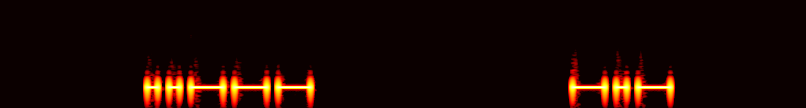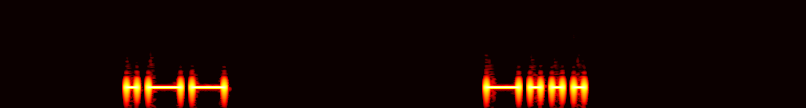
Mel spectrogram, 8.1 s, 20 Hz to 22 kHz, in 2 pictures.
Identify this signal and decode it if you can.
Morse code, heard as a keyed tone, about 22 wpm, spaced as for 6 wpm, 700 Hz. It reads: 2KWB
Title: USA Call Signs - 5 Characters - 8x Character Spacing - 22wpm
